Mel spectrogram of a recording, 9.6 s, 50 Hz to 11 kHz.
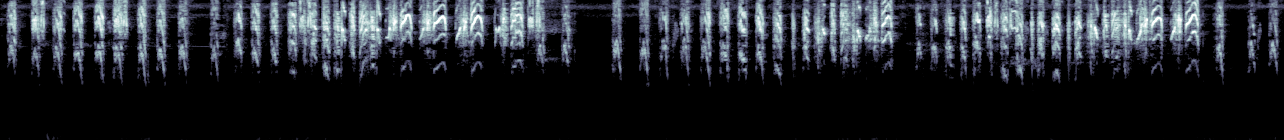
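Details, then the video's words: Emotional, rival-seeking song of a sogok ontong sunbird: long runs of fast, high, sharp chirps near four per second, rich twittering phrases with thin upslurred whistles, pausing briefly around the middle before continuing. "SOGOK ONTONG | mp3 SUARA GACOR FULL EMOSI CARI LAWAN"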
